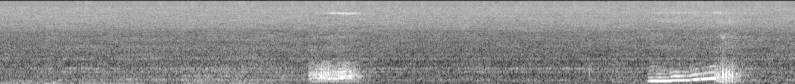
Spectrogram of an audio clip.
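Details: During an afternoon nap, Dexter, one of two pet dogs (Boston Terrier and Beagle cross, with Rio), snores: two separate breaths roughly three and a half seconds apart, each a nasal rasp rising in pitch, otherwise quiet.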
